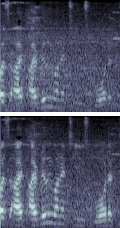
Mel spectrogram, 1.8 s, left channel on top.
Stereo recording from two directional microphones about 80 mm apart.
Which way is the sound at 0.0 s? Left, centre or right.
Left.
